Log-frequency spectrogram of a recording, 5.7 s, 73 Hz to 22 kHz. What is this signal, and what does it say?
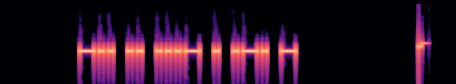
Morse code, heard as a keyed tone, about 20 wpm, 700 Hz. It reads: DIVERT
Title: 6 Letter Words - First 3 Letters Given - 20wpm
